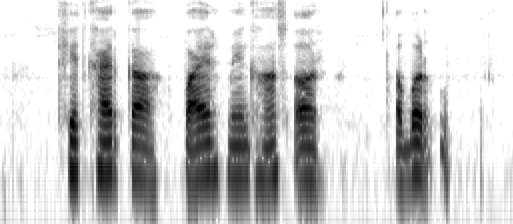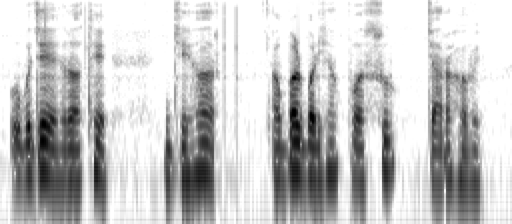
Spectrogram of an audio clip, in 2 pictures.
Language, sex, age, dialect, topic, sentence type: Chhattisgarhi, male, 56-60, Northern/Bhandar, agriculture, statement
